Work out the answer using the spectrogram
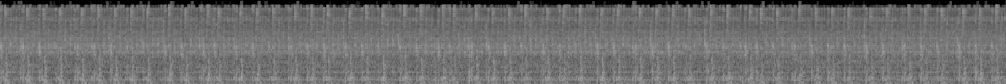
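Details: One of several model steam, Stirling or hit-and-miss engines driving a homemade Baker fan as a working load. Rapid, even chuff with hissy exhaust and steady beat while pulling the fan; normal running under load.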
